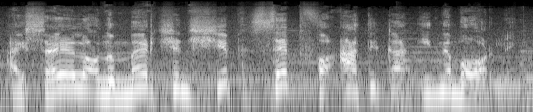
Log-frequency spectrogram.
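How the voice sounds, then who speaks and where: A calm, wise old philosopher. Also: male voice, sits high, normal speed, over music. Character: calm older male philosopher.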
